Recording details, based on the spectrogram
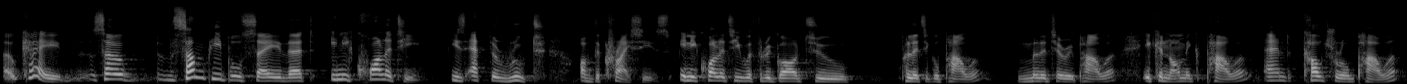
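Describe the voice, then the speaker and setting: A man's voice: fairly high pitch, expressive, normal speed, a bit bright. A young man playing a persistent interviewer. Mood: probing. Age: young adult. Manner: pointed, probing questions. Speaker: interviewer in a stage play. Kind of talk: live stage play acting.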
